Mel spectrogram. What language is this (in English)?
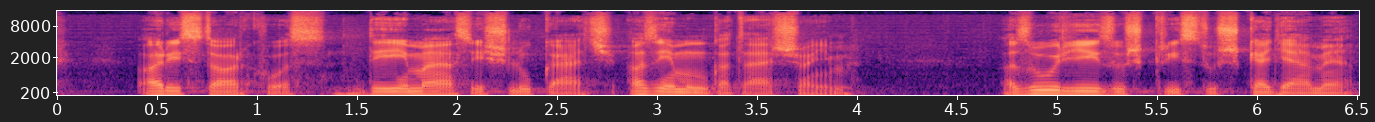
Hungarian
